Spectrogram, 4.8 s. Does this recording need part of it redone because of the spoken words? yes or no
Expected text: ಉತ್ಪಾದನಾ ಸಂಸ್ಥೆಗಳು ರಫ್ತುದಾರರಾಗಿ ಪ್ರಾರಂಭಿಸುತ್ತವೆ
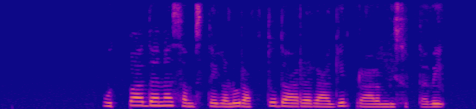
no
